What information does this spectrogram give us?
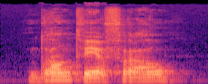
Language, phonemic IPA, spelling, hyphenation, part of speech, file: Dutch, /ˈbrɑnt.ʋeːrˌvrɑu̯/, brandweervrouw, brand‧weer‧vrouw, noun, Nl-brandweervrouw.ogg
- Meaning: firewoman, female firefighter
